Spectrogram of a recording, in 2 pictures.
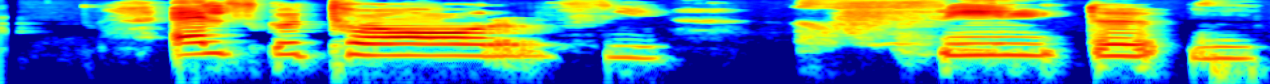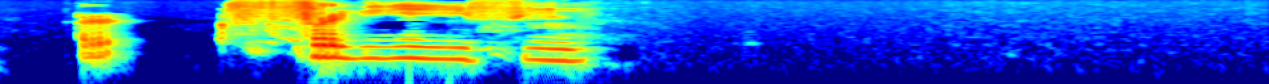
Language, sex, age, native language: Icelandic, female, 9, Polish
